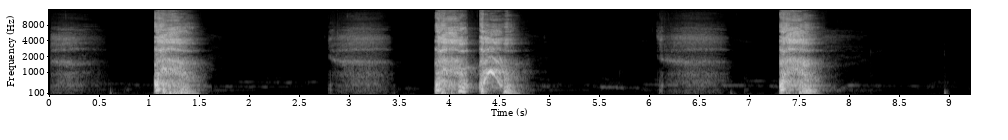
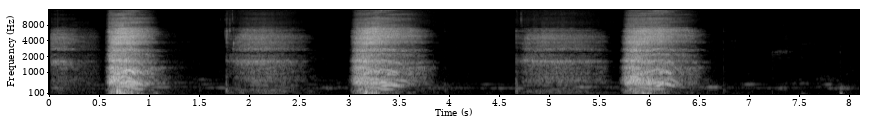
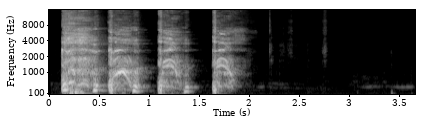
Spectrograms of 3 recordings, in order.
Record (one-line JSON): {"three_cough_length": "9.2 s", "three_cough_amplitude": 32598, "three_cough_signal_mean_std_ratio": 0.32, "exhalation_length": "8.1 s", "exhalation_amplitude": 22232, "exhalation_signal_mean_std_ratio": 0.38, "cough_length": "3.7 s", "cough_amplitude": 30744, "cough_signal_mean_std_ratio": 0.47, "survey_phase": "alpha (2021-03-01 to 2021-08-12)", "age": "45-64", "gender": "Male", "wearing_mask": "No", "symptom_none": true, "symptom_onset": "12 days", "smoker_status": "Ex-smoker", "respiratory_condition_asthma": false, "respiratory_condition_other": false, "recruitment_source": "REACT", "submission_delay": "1 day", "covid_test_result": "Negative", "covid_test_method": "RT-qPCR"}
